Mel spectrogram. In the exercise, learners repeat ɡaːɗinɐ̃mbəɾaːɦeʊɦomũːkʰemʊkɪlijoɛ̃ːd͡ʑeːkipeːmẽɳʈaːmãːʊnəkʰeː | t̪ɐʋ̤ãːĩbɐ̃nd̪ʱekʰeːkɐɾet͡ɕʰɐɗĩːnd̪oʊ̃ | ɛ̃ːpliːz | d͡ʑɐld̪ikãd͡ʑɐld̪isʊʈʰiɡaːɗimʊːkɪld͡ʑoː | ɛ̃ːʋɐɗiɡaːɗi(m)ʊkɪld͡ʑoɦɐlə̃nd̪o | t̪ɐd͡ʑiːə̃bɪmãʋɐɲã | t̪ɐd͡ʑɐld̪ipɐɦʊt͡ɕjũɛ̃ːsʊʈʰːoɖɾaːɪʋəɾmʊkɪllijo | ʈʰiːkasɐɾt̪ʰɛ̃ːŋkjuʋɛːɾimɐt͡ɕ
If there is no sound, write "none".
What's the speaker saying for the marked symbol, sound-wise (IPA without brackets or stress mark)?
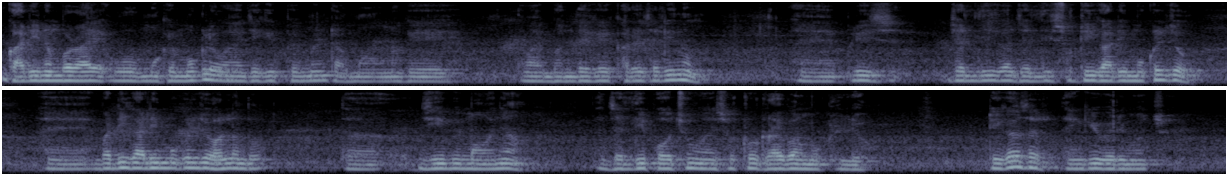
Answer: m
